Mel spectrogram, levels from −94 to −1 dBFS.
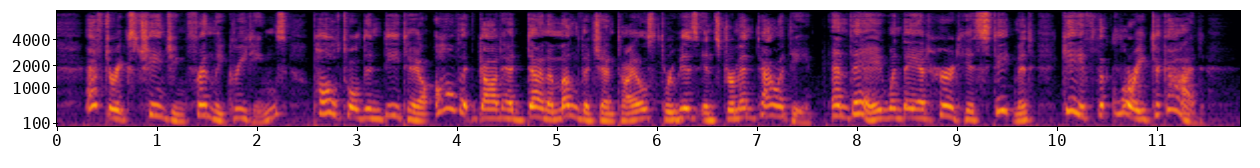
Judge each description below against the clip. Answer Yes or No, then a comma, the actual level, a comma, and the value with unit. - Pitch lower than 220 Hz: Yes, high, 190 Hz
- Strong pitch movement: Yes, wide, 7.3 semitones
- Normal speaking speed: Yes, average, 170 wpm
